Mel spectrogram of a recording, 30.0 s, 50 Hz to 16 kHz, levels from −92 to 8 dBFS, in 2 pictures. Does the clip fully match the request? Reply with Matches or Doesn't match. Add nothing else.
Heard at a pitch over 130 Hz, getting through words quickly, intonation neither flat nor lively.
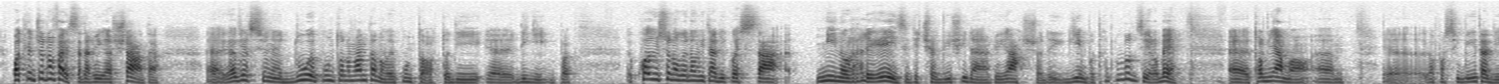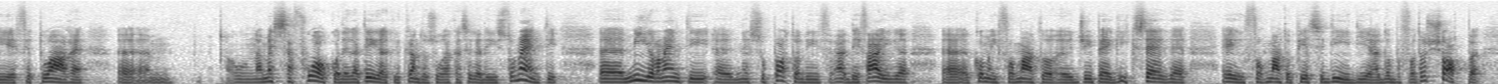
Doesn't match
